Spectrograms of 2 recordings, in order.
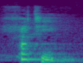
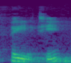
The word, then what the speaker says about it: fatty: So if I do not double the consonant, I would pronounce fatty, which is incorrect. That's why I need to double the T here to pronounce fatty.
